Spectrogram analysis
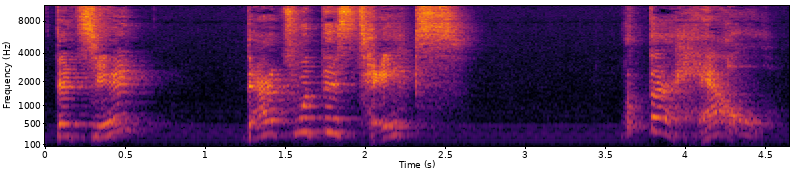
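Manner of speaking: high, slow, incredulous questions; stunned that so little broke it; exasperated disbelief. Real, not acted. Reviewer venting at the armor's fragile lacing, incredulous and exasperated. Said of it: "this is really frustrating".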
